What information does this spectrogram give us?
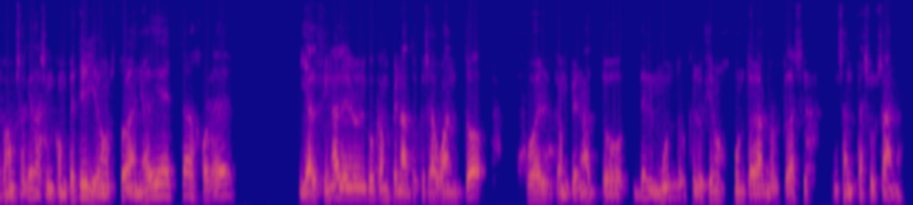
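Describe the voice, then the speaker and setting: Man, Spanish accent, deep low voice, mellow, slangy storytelling, swears a lot. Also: dull audio. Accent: Spanish from Spain. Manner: slangy, swears often, keeps saying "tío" and "¿sabes?". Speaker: professional bodybuilder guest. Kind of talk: casual interview storytelling.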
